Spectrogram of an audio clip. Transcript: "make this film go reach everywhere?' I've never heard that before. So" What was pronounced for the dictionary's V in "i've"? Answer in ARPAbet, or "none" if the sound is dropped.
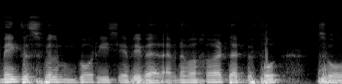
V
